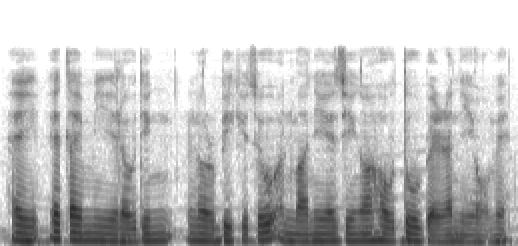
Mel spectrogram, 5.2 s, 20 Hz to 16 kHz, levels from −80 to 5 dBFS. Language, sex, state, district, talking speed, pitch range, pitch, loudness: Mizo, male, Mizoram, Aizawl, 210 wpm, 100-110 Hz, 105 Hz, -17 LUFS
